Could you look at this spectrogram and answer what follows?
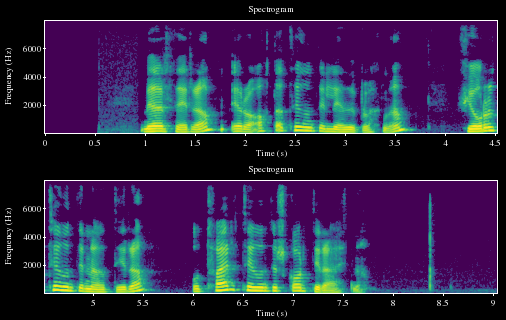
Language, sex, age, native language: Icelandic, female, 70-79, Icelandic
